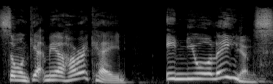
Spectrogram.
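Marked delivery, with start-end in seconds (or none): 0.0-1.3 put-on, raised, called-out shouting voice. Retelling a commentator's line as a bar arrives: imitating someone shouting. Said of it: "Graves shouts".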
